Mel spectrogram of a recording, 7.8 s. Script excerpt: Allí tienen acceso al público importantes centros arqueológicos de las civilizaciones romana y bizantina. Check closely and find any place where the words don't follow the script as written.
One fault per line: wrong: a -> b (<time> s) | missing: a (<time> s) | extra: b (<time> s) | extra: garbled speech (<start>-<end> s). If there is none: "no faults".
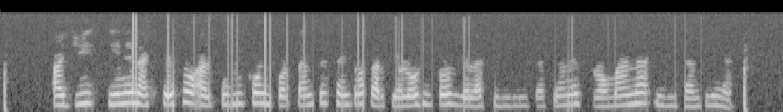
no faults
